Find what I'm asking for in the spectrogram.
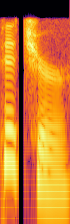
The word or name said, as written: pitcher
